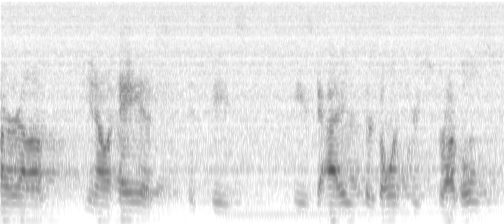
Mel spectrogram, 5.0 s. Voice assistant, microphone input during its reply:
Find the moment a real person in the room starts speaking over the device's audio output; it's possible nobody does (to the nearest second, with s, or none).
none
